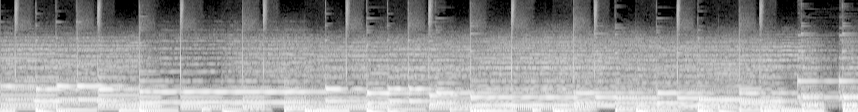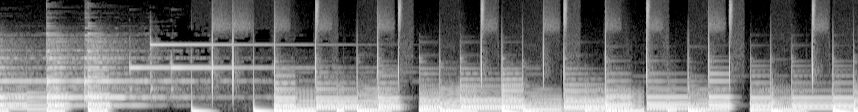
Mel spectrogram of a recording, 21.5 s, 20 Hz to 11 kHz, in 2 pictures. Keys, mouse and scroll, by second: 2.1-2.5 scroll down 1, 2.5 scroll up 1, 4.8 middle click, 8.6 shift+middle click, 8.6 scroll down 2, 8.9 middle click, 12.5 scroll down 1, 12.9 middle click, 14.4 Tab, 14.4-14.8 scroll down 2, 14.8 scroll up 2, 15.1 middle click, 19.7 n, 20.7-21.2 scroll down 3.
